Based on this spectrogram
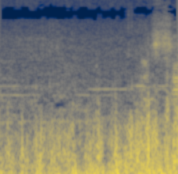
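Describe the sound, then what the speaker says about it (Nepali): Cold wind gusting outdoors beside a city hall in Russia, a steady rushing roar buffeting the microphone, loud and close throughout. "यस्तो चिसो हावा चलिराखेको छ आज"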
